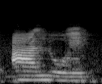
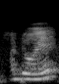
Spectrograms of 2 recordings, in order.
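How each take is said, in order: First: "aloe" stressed on its first A, hit louder; teacher showing the accented form, "aloe" with stress on the opening A. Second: "Aloe" stressed on the middle syllable, LO. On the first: Teacher giving students an example, "aloe" stressed on the first A. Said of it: "o con tilde en la A". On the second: Teacher showing the form without tilde, "Aloe" stressed on LO. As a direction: say "Aloe" with the weight on LO, not the first A. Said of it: "sin tilde". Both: Shown as a demonstration.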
